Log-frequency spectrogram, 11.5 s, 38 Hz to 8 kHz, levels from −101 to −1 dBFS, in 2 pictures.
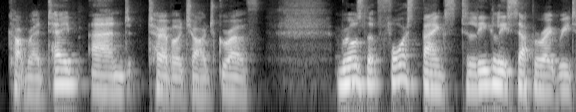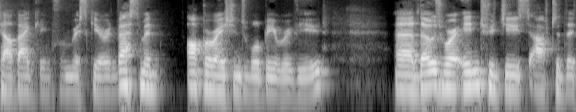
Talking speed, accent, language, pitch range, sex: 145 wpm, British, English, 100-120 Hz, male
